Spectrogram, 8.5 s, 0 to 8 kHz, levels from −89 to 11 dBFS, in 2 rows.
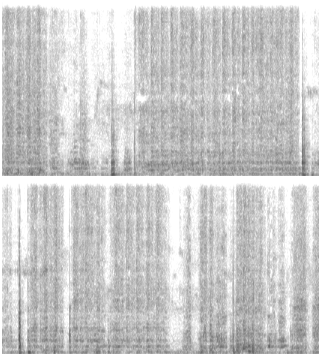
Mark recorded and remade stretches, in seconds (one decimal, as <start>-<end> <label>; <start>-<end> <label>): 0.0-8.5 remade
